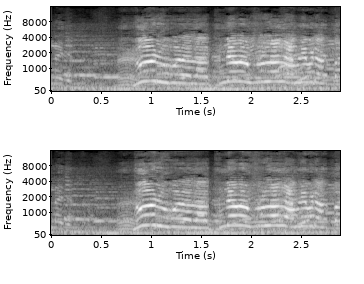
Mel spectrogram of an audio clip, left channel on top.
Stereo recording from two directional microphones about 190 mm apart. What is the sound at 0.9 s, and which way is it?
Speech, 65° right (ahead or behind).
